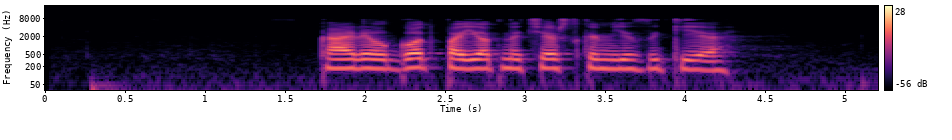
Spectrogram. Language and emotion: Russian, positive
